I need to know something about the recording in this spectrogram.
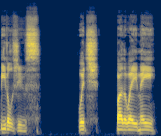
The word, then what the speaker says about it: Betelgeuse: By the way, that is how you say that name, Betelgeuse. Now, the spelling is German, but the name comes from Arabic.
